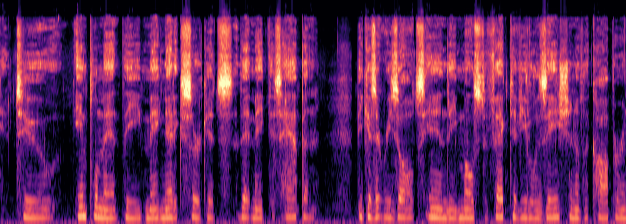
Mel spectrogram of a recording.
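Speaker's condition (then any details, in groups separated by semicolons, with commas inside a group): No condition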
